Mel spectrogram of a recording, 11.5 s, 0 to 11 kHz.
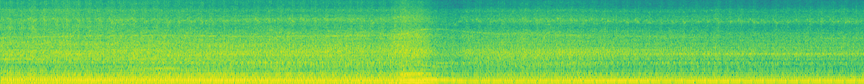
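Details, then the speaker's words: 1998 Dodge Ram 2nd-gen Cummins diesel, first run after the owner fixed his problems, on temporary power and no coolant: steady deep idle clatter with a regular pulse and one brief blip, oil pressure and charging; normal idle. "purring like a kitten got oil pressure charging"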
